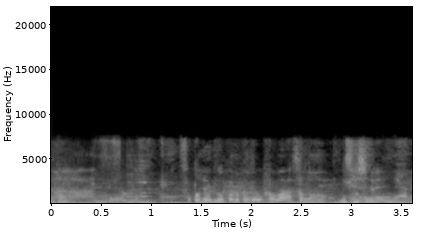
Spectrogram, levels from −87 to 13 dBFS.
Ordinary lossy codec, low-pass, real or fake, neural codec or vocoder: Opus, 32 kbps; 7.2 kHz; fake; codec, 16 kHz in and 24 kHz out, 1.1 kbps, FireRedTTS-2 codec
